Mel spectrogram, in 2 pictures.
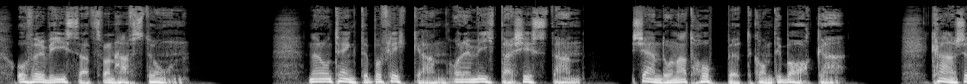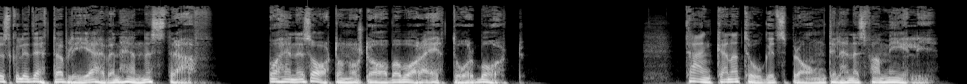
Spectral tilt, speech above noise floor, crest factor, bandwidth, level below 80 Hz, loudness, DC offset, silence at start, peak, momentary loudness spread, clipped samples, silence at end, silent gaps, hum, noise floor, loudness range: -5 dB/octave; 74 dB; 10 dB; 17 kHz; -20 dBFS; -11 LUFS; under 0.1%; 0 s; 0 dBFS; 10 LU; under 0.1%; 0.35 s; none; none; -84 dBFS; 4 LU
